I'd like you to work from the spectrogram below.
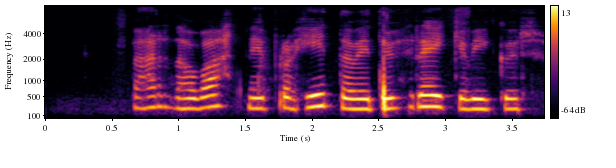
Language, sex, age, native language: Icelandic, female, 13, Icelandic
